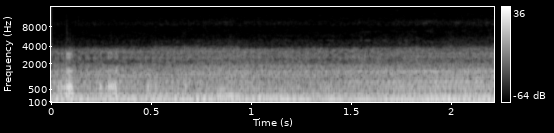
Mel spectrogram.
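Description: Yamaha Y16ZR's 155 cc single-cylinder VVA engine running steadily under way, heard from on board the moving motorcycle with wind and road noise around it.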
